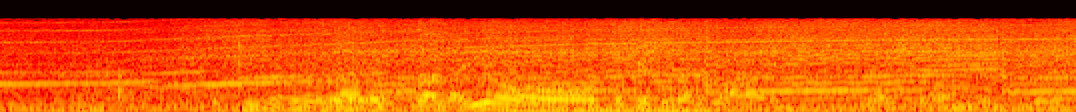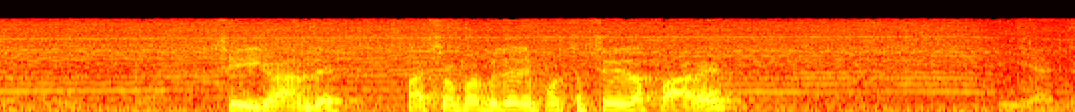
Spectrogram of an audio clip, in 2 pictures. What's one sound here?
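A racing car engine whines at high speed, rising in pitch through the gears.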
